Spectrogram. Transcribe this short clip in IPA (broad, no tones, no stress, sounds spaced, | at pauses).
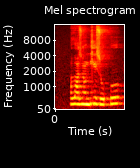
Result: ðˤ ɛ z õ ɡʲ e z o f o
